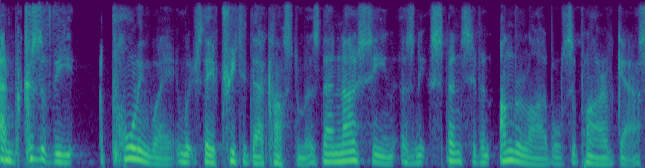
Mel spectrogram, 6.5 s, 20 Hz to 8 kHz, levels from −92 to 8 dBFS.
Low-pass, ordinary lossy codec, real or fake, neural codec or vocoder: 7.2 kHz; Opus, 24 kbps; real; none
